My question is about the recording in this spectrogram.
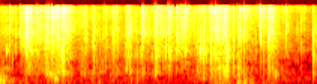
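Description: The plastic wrapper of a Panini Premium Stock basketball card pack crinkling as it is torn open: a dense, continuous run of crackles.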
